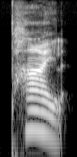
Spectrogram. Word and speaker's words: pilot: so often the case the stress in English is on a different syllable pilot pilot and the at the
